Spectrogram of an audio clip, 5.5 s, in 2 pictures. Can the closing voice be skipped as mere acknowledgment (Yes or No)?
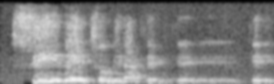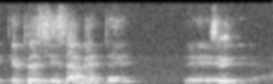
Yes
